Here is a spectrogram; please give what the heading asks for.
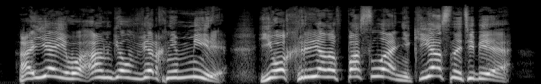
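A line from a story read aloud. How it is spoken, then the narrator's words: Loud yelling. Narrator (Russian): Завопил он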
